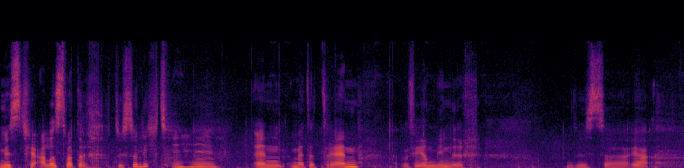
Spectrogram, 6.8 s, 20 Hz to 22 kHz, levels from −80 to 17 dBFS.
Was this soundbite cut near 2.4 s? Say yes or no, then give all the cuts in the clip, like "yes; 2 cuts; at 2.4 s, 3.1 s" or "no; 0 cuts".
no; 0 cuts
